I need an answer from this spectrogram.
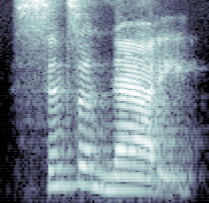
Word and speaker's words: Cincinnati: Cincinnati. Cincinnati Cincinnati Cincinnati. So here again I am adding that D because this is more of a flap T.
